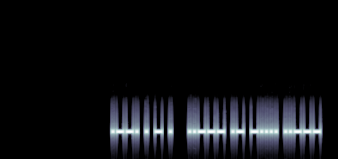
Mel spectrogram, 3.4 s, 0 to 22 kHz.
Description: Morse code, heard as a keyed tone, about 50 wpm, 700 Hz. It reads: PETE 2A62
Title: CWT Exchange 50wpm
